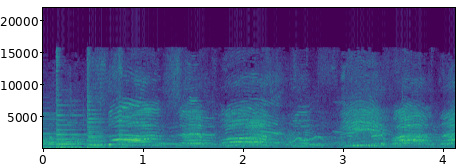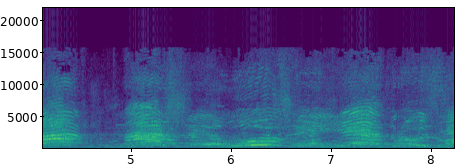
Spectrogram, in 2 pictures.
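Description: A group of children sings together.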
